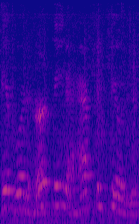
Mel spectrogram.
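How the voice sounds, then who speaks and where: A woman's voice: mid-range voice, animated, normal speed, natural voice. A woman playing a polite, lovesick gunman with folksy phrasing in an old-time radio drama. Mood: polite menace. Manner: drawling folksy grammar, courteous while threatening. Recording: roomy, noisy, distant microphone stage recording.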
